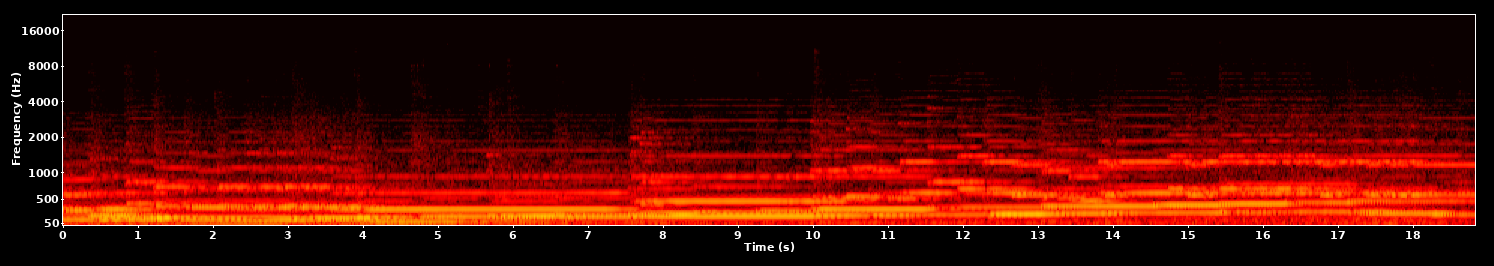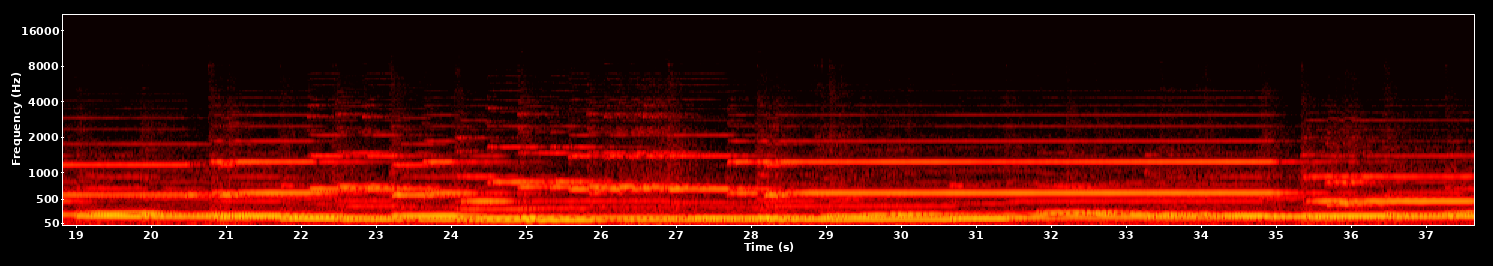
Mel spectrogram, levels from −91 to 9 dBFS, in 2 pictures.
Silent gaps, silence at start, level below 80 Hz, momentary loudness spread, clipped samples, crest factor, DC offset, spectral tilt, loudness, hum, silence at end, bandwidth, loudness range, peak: none; 0 s; -48 dBFS; 5 LU; under 0.1%; 14 dB; under 0.1%; -11 dB/octave; -33 LUFS; none; 0 s; 4.6 kHz; 2 LU; -18 dBFS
